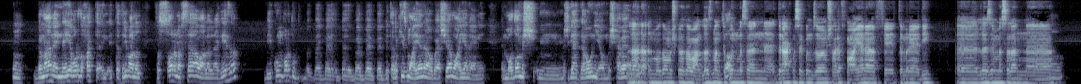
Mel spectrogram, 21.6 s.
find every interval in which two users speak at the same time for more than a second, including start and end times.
none

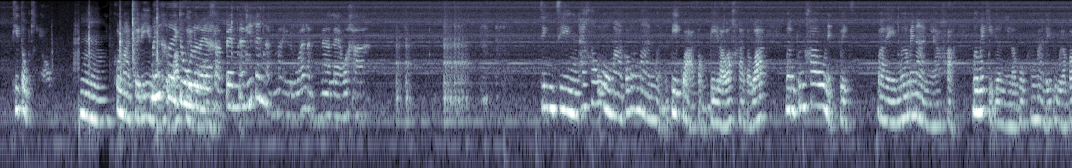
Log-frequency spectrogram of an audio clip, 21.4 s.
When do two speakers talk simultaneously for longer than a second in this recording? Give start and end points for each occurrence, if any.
3.0-4.2

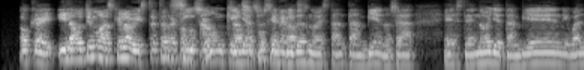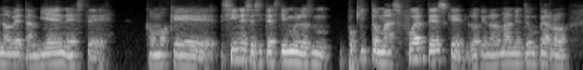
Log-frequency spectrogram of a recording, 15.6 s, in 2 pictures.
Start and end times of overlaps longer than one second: 2.2-4.0

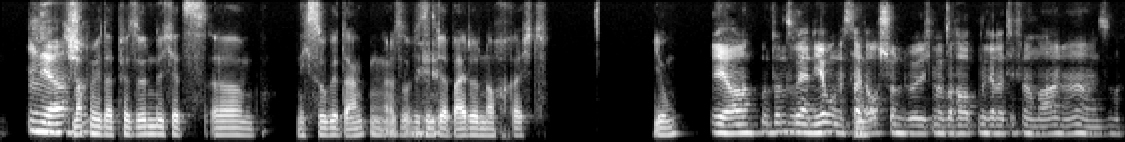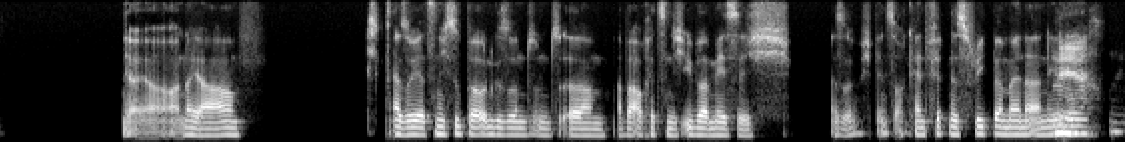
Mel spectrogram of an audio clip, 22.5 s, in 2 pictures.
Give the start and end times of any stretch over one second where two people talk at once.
none

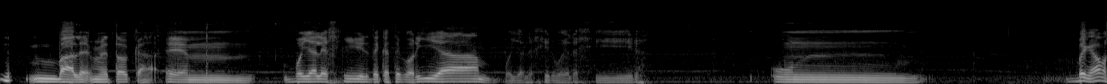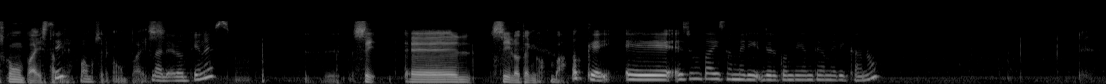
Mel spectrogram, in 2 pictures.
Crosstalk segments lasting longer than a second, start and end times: none

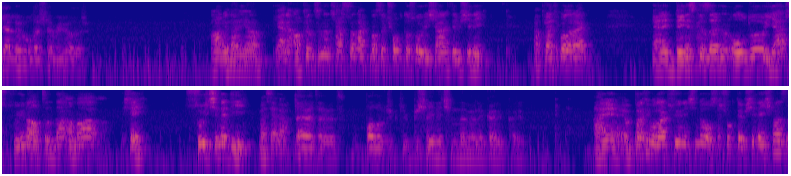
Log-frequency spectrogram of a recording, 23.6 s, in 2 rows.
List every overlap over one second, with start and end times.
none

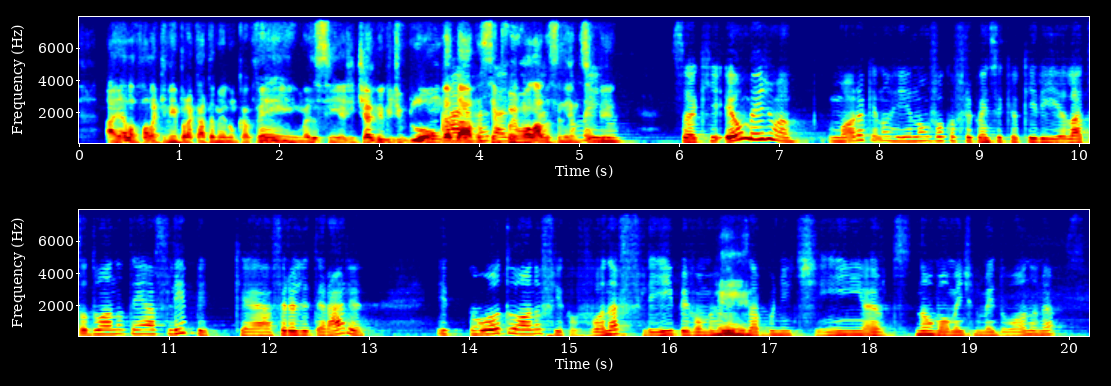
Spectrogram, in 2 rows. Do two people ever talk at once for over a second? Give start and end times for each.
3.6-5.4

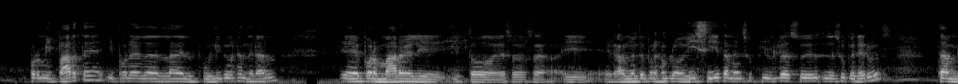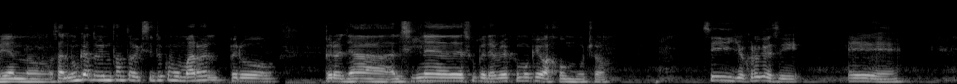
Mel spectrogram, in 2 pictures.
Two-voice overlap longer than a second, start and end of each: none

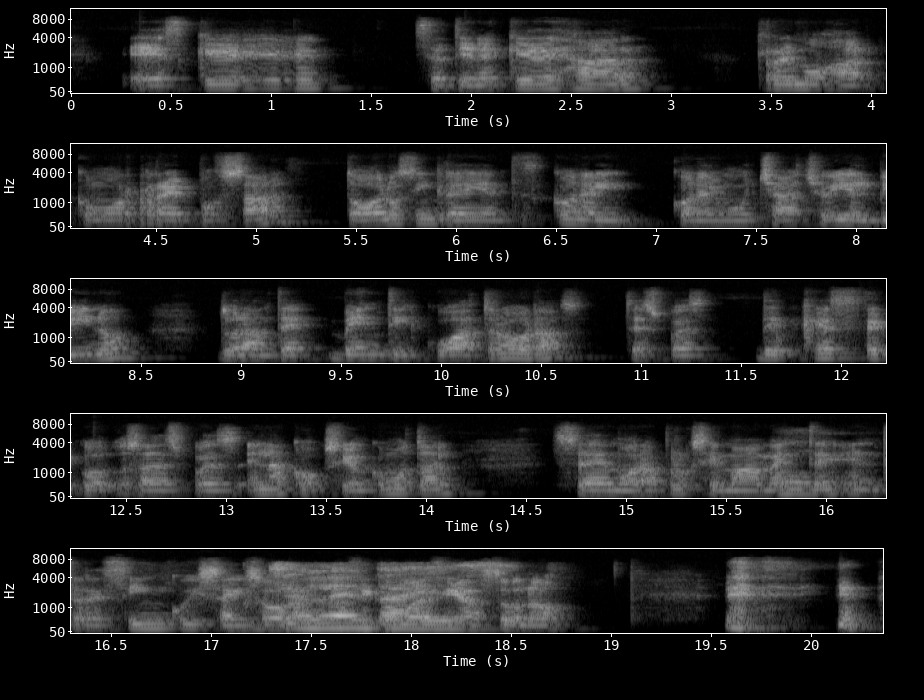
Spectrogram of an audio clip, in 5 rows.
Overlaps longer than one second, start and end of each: 17.1-18.5

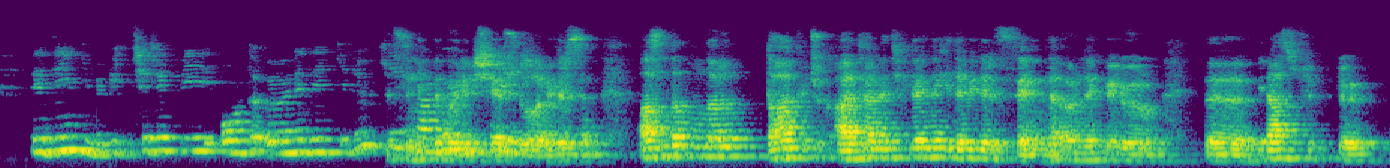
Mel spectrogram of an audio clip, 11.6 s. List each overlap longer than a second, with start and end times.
3.2-4.8

